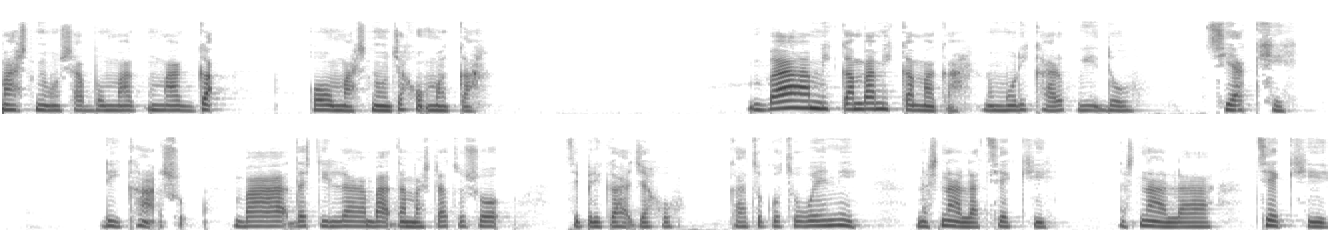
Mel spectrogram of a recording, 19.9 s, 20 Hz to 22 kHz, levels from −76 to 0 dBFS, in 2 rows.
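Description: From start to end, the speech has nothing above 10.6 kHz. It also carries the smeared, swirly texture of heavy compression. The likely cause is low-bitrate audio saved at a high bitrate. The sound fits a 40 kbit/s MP3 re-encoded at 256 kbit/s. The larger file cannot restore what the first encoding removed.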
